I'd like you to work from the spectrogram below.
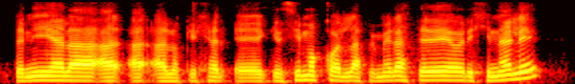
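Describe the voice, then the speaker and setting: Using fairly even intonation, a man speaks at a fairly high pitch in a Chilean accent. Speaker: film fan guest. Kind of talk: casual chat.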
